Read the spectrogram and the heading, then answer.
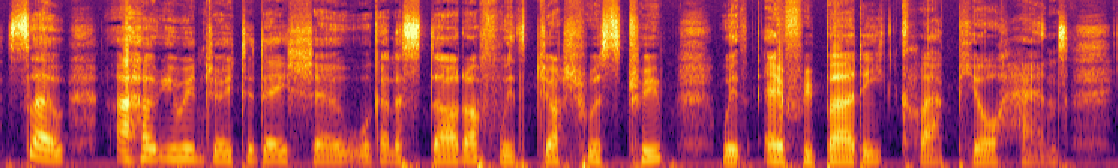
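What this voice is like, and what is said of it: Rough, slightly hoarse voice. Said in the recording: “my voice is sounding a little bit rough”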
